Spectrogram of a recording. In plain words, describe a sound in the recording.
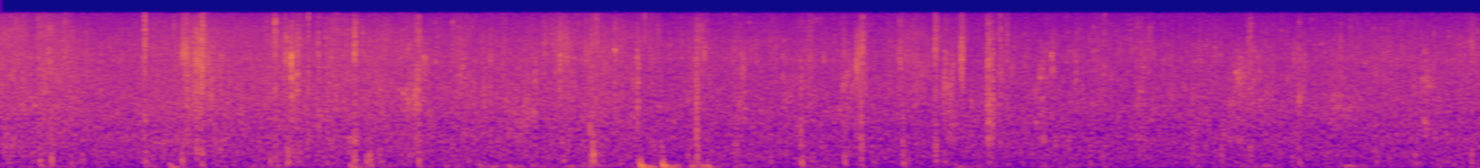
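Footsteps crunch on a stony path.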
